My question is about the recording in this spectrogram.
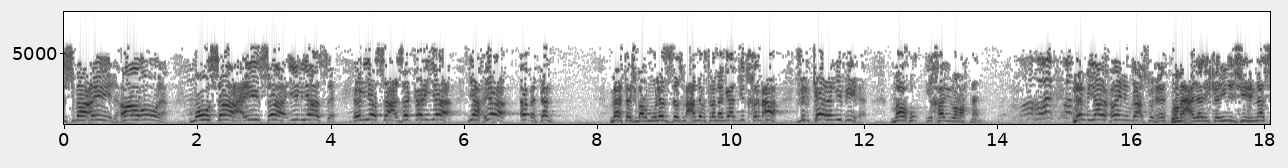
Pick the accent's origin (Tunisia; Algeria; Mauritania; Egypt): Mauritania; احنا راك موريتاني عندنا فهم عن مولانا خاص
